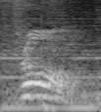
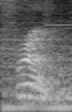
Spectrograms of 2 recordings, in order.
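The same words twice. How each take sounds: First: The word has a full, clear vowel. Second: The word has a reduced, weak vowel. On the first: "the complete version" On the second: "its weak version is from"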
